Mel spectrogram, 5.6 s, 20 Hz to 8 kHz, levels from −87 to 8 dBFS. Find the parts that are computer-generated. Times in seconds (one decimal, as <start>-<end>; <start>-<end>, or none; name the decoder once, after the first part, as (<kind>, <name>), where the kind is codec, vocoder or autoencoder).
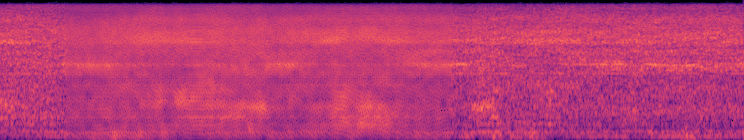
0.5-3.4 (vocoder, Vocos)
